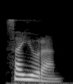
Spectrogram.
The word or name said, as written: sayuran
